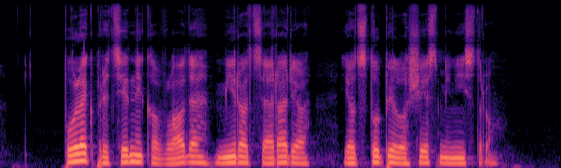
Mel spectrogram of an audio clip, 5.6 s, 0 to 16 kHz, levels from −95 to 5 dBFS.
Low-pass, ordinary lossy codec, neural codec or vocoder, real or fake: 14.4 kHz; AAC, 96 kbps; none; real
